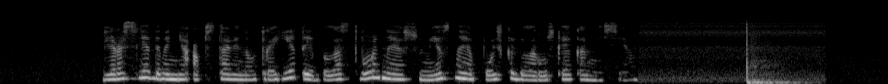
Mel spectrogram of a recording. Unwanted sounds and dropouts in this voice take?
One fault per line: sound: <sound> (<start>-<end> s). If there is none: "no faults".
sound: thud (7.5-8.2 s)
